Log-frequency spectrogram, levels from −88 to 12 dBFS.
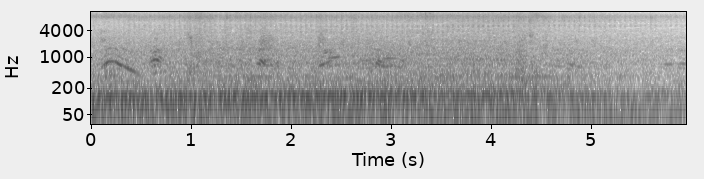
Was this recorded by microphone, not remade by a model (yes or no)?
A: yes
